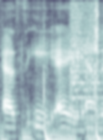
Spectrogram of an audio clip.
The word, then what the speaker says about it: Sean: He doesn't know that S-E-A-N is pronounced Sean.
